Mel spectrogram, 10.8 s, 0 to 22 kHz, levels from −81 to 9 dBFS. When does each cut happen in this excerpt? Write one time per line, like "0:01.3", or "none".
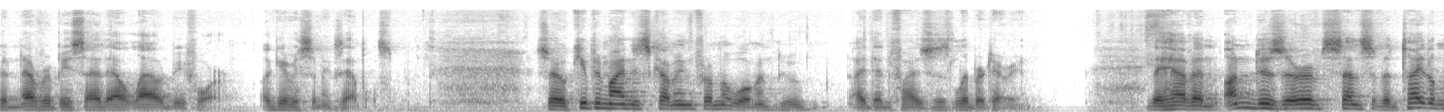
0:03.9
0:08.6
